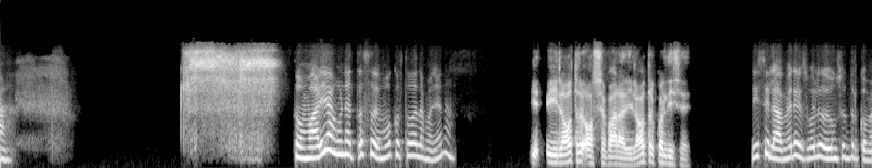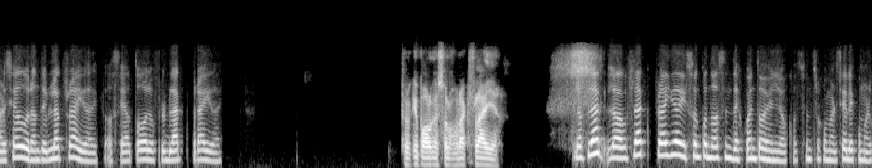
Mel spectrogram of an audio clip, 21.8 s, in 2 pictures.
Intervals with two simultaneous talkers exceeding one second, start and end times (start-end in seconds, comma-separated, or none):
none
